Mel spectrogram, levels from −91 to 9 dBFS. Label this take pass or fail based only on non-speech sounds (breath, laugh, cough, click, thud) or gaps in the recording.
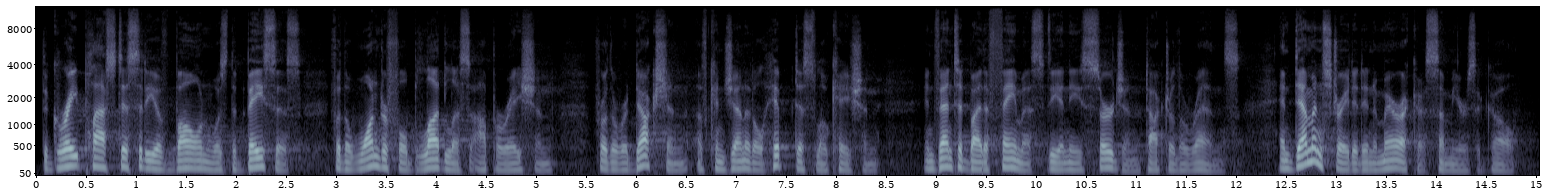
pass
